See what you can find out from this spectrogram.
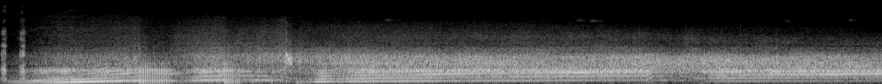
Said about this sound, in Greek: Για να απολαμβάνεις κάθε στιγμή τον ήχο. Τον ήχο. Και κατεβασμένο παράθυρο, έτσι. Και ειδικά μετά τις 3.000 στροφές, εκεί είναι. Τραγουδάνε όλη συμφωνία.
